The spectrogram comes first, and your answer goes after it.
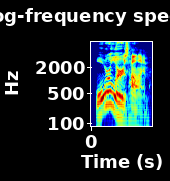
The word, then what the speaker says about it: Wollersheim: Number 1, Wallersheim Bourbon, 4-year bottled in bond, Prairie du Sac, Wisconsin. That's exactly how you say it. Wallersheim.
